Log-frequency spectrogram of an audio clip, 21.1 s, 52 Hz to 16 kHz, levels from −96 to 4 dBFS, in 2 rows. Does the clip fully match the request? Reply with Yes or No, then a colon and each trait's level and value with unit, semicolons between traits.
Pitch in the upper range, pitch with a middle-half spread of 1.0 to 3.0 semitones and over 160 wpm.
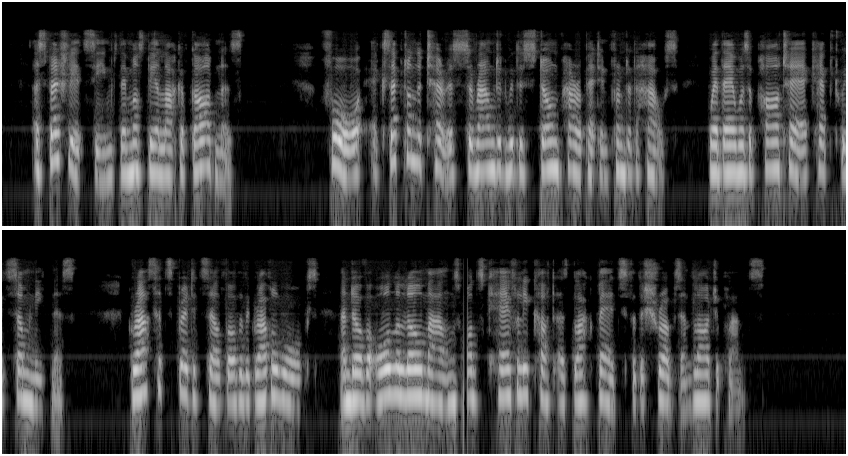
Yes: high, 205 Hz; narrow, 2.4 semitones; average, 170 wpm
